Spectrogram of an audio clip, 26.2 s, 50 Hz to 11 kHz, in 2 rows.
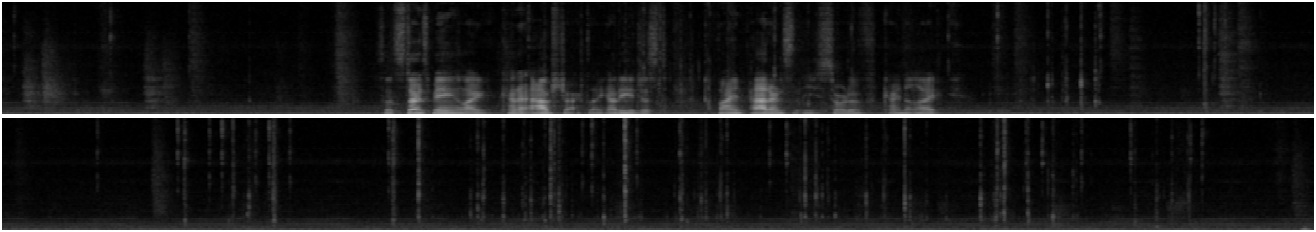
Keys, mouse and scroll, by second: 1.1 click, 5.2 click, 5.9 Return, 6.7 scroll, 7.6-8.8 typing, 8.1 middle click, 10.0 click, 10.5 ctrl+z, 10.8 x, 11.9 click, 12.2 right click, 14.9 click, 15.3 click, 15.8 click, 17.0 click, 18.2 n, 18.4 n, 19.0 alt+click, 20.1 ctrl+z, 20.1 click, 21.0 alt+click, 21.8 ctrl+z, 22.2-22.9 typing, 23.5 alt+click, 24.4 click, 24.9 ctrl+z, 25.1 right click.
